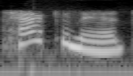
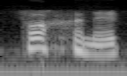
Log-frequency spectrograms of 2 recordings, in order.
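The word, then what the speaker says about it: Tahkenitch: And Tackenich originally is pronounced Tochenich,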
